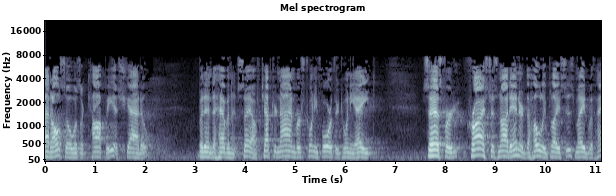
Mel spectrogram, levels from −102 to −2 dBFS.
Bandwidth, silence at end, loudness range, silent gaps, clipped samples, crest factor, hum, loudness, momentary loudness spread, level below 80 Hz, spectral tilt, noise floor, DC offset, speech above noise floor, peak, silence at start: 8 kHz; 0 s; 6 LU; none; under 0.1%; 22 dB; none; -25 LUFS; 11 LU; -62 dBFS; -3 dB/octave; -55 dBFS; under 0.1%; 30 dB; -4 dBFS; 0 s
